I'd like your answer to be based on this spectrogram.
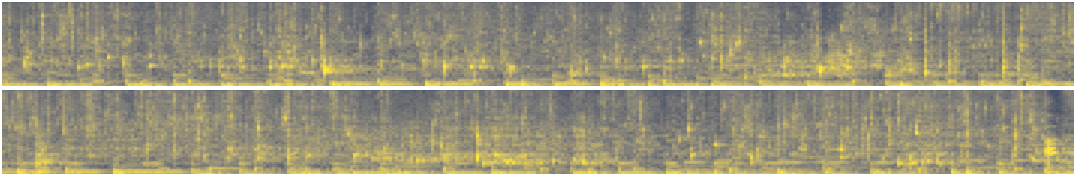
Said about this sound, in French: À présent, je vais rincer les pinceaux. En prenant soin de ne pas trop mouiller le manche.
